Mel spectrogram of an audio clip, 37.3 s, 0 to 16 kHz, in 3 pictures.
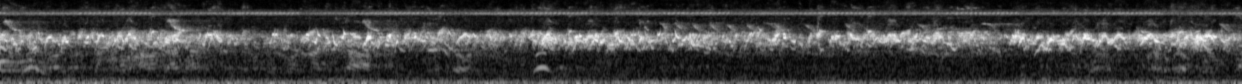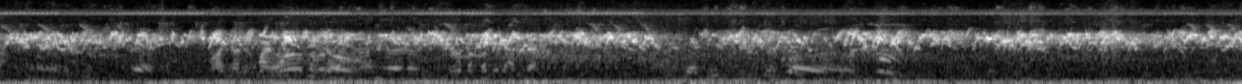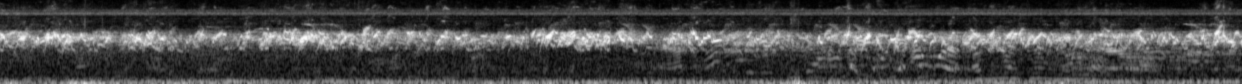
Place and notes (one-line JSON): {"title": "Kota Bharu, Kelantan, Malaysia - Walk to Friday Bird Singing Contest", "date": "2014-04-04 07:30:00", "description": "Excerpts from a walk along Jl Kebun Sultan and Jl Sri Cemerlang to the park where weekly Bird Singing Contests are held", "latitude": "6.13", "longitude": "102.25", "altitude": "8", "timezone": "Asia/Kuala_Lumpur"}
